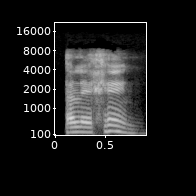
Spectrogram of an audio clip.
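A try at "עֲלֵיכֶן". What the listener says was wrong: Alechen. We have a segol at the end, so the stress changes. Not Alechen, but Alechen. That segol changes the stress. And this is Alechen.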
